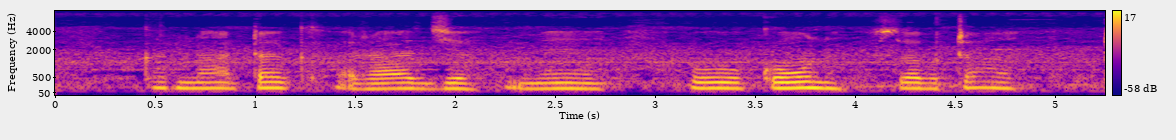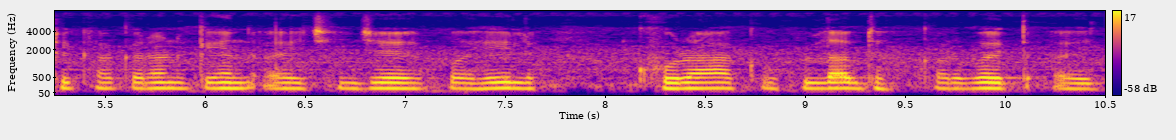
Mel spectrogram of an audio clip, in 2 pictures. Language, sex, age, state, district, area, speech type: Maithili, male, 18-30, Bihar, Madhubani, rural, read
